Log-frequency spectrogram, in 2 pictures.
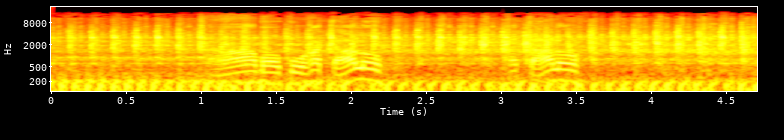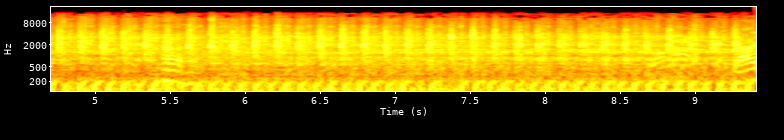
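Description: A small diesel engine chugs steadily and close by.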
